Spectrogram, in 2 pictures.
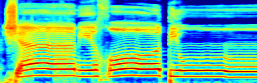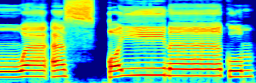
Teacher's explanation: Diidgamkan, dileburkan, dibaca juga dengung selama dua harakat. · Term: idgham bihunah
